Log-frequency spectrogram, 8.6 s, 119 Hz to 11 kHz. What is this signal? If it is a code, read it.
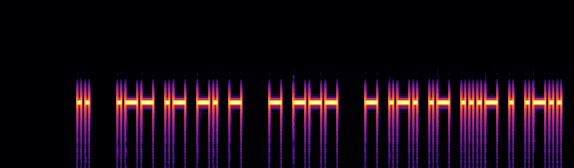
Morse code, heard as a keyed tone, about 20 wpm, 700 Hz. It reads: I WANT TO TRAVEL
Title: Sentences with 5-Word Phrases - Spoken Beginning - 20wpm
